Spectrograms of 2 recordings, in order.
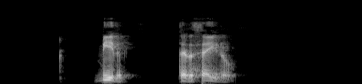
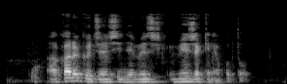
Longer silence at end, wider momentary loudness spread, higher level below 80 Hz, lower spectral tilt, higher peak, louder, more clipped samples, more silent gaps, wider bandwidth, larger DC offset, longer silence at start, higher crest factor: first, 1.25 s vs 0.4 s; second, 12 LU vs 21 LU; about the same, -62 dBFS vs -60 dBFS; about the same, -4 dB/octave vs -4.5 dB/octave; about the same, 0 dBFS vs -2 dBFS; first, -18 LUFS vs -21 LUFS; neither; first, 1.68-1.78 s vs none; second, 9.4 kHz vs 11.5 kHz; neither; first, 0.6 s vs 0.3 s; about the same, 22 dB vs 22 dB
